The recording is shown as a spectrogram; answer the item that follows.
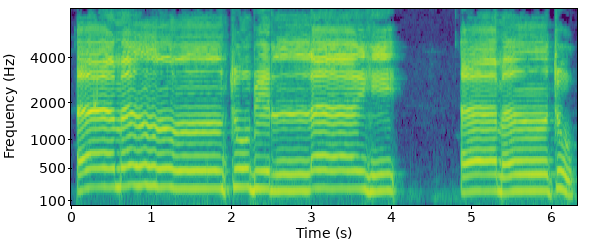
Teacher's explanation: حمزہ کے اوپر کھڑی زبر ہے، ایک الف کے برابر کھینچ کر پڑھنا ہے۔ منت نون ساکن کے بعد حروف اخفا میں سے ایک حرف تا ہے، اخفا حقیقی ہوگا۔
